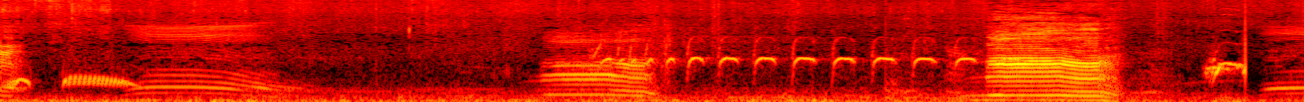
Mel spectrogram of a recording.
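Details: Cattle being led to green grass fields moo with drawn-out, harmonic calls, while a run of short, hooked, repeated notes sounds between them.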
